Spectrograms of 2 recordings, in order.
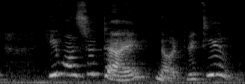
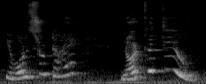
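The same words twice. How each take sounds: First: The sentence is said in a happy tone. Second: The sentence is said in a surprised tone. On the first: "अगर खुशी से बोलना है" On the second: "अगर surprise"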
